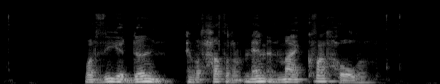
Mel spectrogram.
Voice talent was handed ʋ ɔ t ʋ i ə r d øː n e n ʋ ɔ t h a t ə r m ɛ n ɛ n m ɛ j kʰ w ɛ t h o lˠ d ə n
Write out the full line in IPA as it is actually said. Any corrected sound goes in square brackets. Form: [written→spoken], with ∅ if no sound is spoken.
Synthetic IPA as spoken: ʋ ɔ t ʋ i ə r d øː n [e→ɛ] n ʋ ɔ t h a t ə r m ɛ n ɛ n m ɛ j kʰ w [ɛ→a] t h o lˠ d ə n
